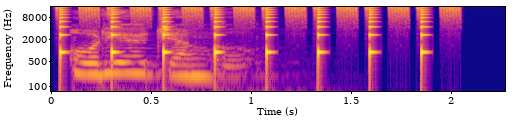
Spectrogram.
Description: perky timer bleeps

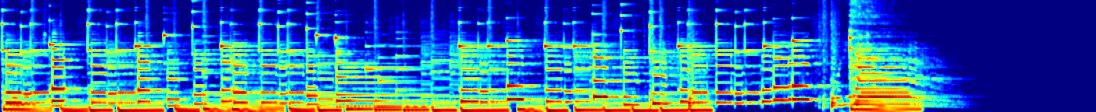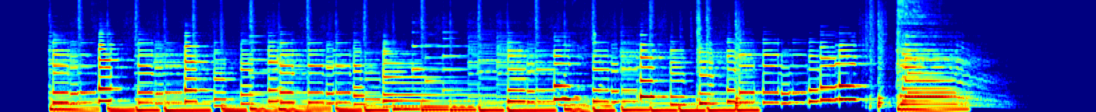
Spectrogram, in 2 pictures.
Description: jazzy quintet logo; drtimwaters

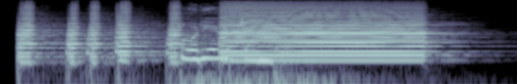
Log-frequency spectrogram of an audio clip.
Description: gladiator fanfare

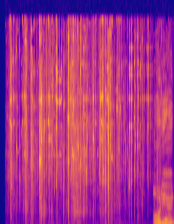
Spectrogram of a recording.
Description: object glass debris fall sequence short; smartsoundfx

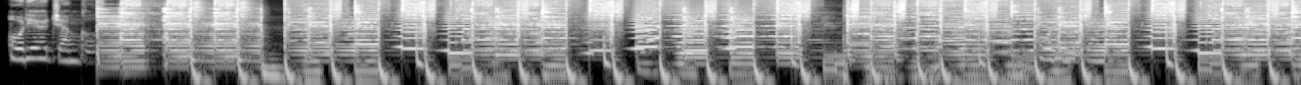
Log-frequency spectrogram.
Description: energetic and fun; pulltrack

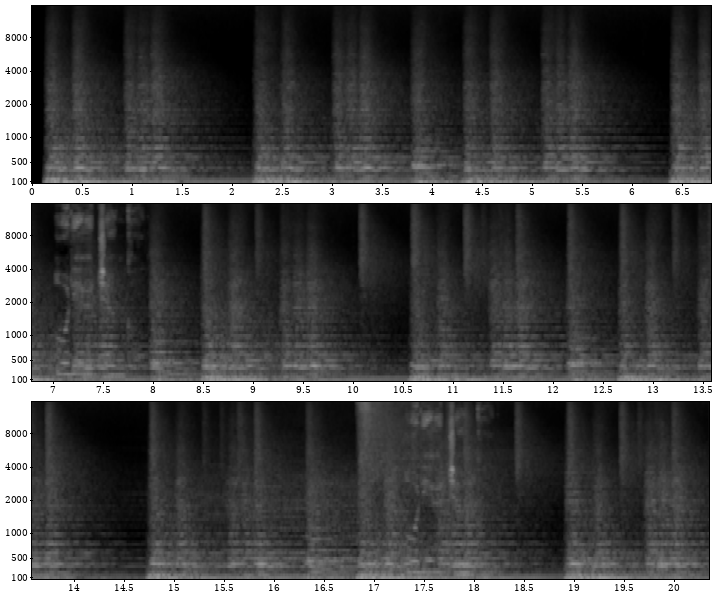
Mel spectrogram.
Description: military operation

